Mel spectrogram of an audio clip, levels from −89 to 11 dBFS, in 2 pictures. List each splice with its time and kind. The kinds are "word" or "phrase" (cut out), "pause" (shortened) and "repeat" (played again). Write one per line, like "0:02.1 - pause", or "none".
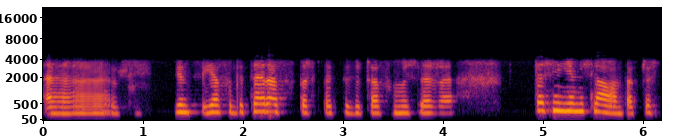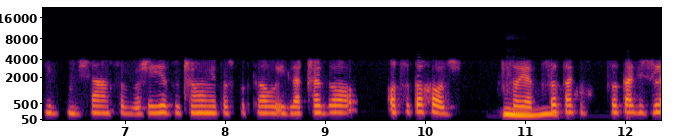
none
